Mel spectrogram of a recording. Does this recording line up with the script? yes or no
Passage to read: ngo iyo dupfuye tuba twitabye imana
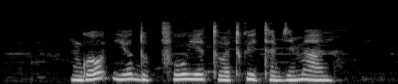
yes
